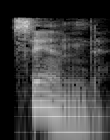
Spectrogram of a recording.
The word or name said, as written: Sind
